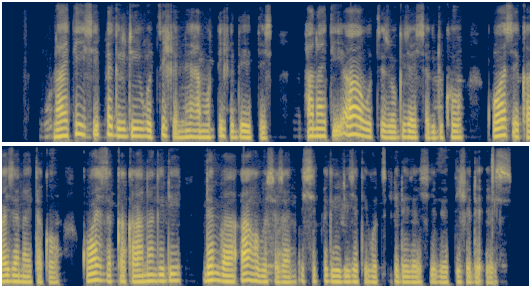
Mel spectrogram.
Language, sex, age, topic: Gamo, male, 18-24, government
